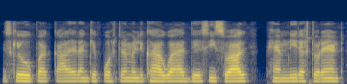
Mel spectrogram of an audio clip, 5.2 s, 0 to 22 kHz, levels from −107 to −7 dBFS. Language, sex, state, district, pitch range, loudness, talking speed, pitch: Hindi, male, Jharkhand, Deoghar, 145-150 Hz, -20 LUFS, 170 wpm, 145 Hz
